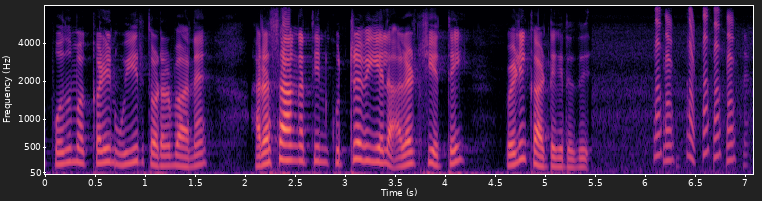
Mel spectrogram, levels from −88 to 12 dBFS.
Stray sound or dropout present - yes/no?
yes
